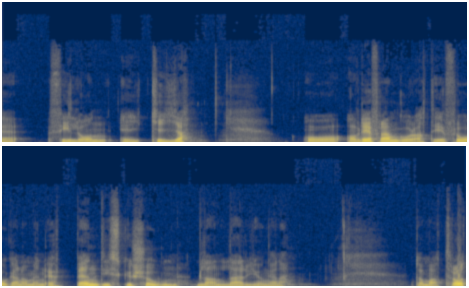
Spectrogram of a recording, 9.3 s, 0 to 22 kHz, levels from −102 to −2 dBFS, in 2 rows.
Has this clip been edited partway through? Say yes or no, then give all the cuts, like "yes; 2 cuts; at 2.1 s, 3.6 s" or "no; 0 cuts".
yes; 1 cut; at 6.5 s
